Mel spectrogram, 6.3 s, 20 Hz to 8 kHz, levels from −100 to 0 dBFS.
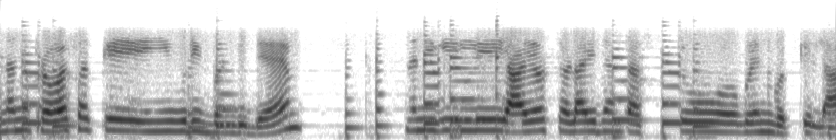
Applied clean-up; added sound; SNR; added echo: neural mask model RNNoise.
